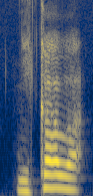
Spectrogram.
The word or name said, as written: Nikawa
